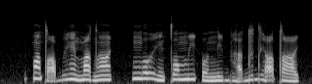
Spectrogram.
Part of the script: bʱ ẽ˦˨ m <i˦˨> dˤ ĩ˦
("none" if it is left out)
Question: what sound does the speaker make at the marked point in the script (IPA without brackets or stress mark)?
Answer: i˦˨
